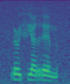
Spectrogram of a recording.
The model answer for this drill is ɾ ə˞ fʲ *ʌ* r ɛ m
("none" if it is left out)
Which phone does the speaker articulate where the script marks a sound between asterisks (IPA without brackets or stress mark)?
ɑ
